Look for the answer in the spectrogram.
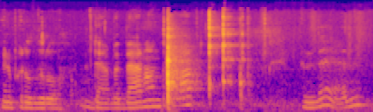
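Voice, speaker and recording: A woman with a lowish, animated voice hosts a laid-back home cooking show, talking at a moderate pace over heavy background noise. She demonstrates a recipe in her kitchen, chatting eagerly with her viewers and calling them "you guys."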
